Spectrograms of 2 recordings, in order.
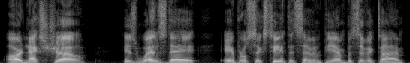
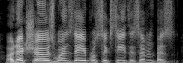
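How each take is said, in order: First: It is said more slowly. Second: It is said too fast.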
